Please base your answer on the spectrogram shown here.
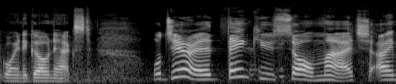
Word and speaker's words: Gerard: So Gerard is spelled like Gerard, Gerard, and is spelled like, good French name.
